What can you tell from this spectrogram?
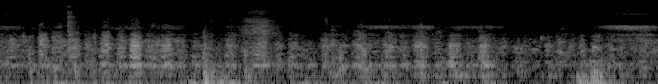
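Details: Irish Wolfhound panting indoors in a bedroom, one of three males on a rainy walking holiday in the Lakes; rapid, breathy, rasping puffs repeat steadily at roughly two per second, with low room rumble beneath.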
